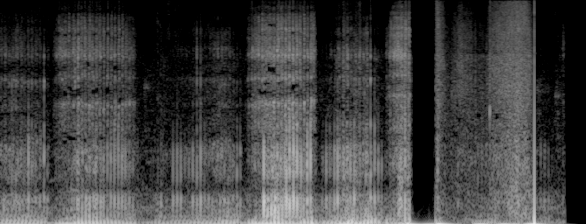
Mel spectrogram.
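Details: Domestic cat purring, described as a sign of affection, contentment and trust when petted or cuddled; a low, steady rumbling throb with uneven bursts, ending in a few short louder pulses before silence.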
